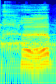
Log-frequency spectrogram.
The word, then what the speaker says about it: herb: And this one is a herb, I think. Yes, a herb. I wonder how many people are going to be annoyed because I'm not pronouncing it in a different manner. I.e. without the H.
